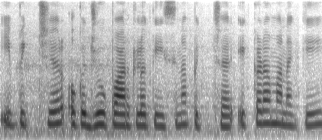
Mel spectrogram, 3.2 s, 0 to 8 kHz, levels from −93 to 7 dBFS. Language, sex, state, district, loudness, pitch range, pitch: Telugu, female, Telangana, Karimnagar, -19 LUFS, 210-225 Hz, 215 Hz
